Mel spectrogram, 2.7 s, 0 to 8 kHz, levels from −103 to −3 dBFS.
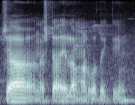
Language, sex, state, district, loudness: Kannada, male, Karnataka, Belgaum, -18 LUFS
